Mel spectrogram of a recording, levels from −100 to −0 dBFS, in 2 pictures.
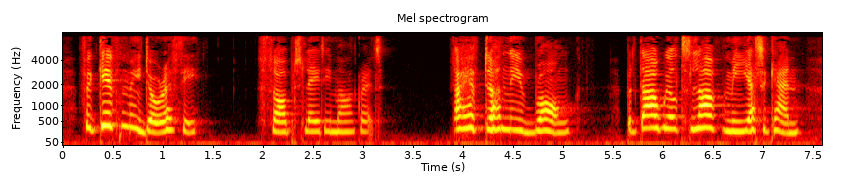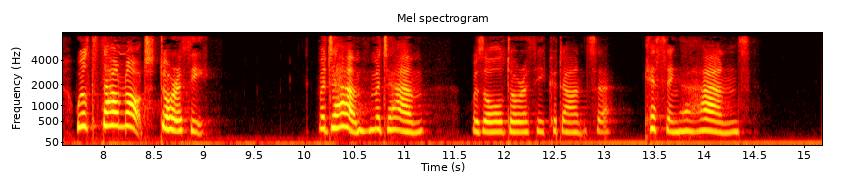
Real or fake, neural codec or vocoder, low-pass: real; none; 7.2 kHz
